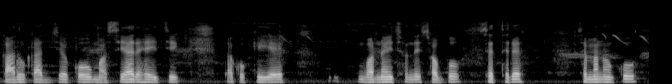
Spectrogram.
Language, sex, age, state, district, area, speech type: Odia, male, 18-30, Odisha, Ganjam, urban, spontaneous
